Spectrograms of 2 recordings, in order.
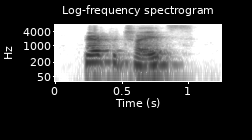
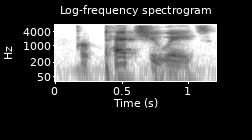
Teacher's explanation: there's a w between the U and the a here in the middle we have a Glide when we use a w or a y sound to join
